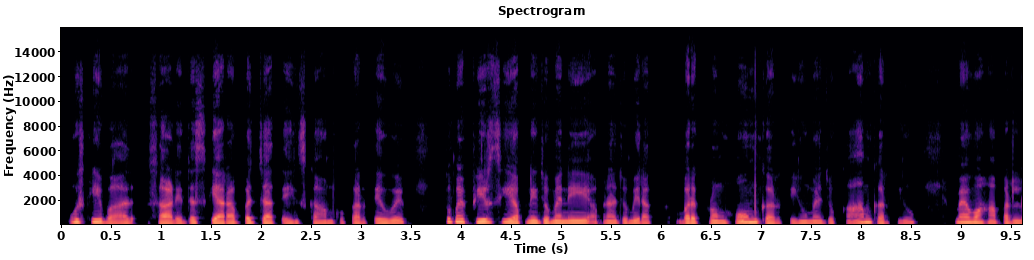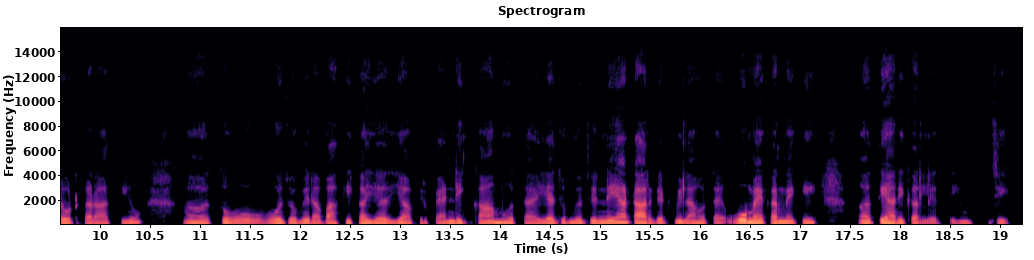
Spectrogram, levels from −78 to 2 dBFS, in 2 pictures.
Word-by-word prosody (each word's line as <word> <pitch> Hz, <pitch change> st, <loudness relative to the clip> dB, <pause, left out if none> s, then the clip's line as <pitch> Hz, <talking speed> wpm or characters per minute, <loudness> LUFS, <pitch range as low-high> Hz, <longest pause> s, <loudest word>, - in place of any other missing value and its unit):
उसके 215 Hz, +1 st, +4 dB
बाद 170 Hz, -1 st, -1 dB, 0.2 s
10:30-11:00 170 Hz, 0 st, +2 dB
बज 180 Hz, -, +4 dB
जाते 160 Hz, -2 st, +1 dB
हैं 165 Hz, +1 st, -2 dB
इस 170 Hz, -, -9 dB
काम 150 Hz, -1 st, -3 dB
को 165 Hz, +2 st, -12 dB
करते 150 Hz, +1 st, -3 dB
हुए, 160 Hz, +4 st, +2 dB
तो 225 Hz, +4 st, -6 dB
मैं 240 Hz, -, +8 dB
फिर 210 Hz, -1 st, +7 dB
से 205 Hz, 0 st, +2 dB
अपनी 175 Hz, 0 st, +4 dB
जो 175 Hz, 0 st, +2 dB
मैंने 165 Hz, -1 st, +5 dB
अपना 160 Hz, 0 st, -2 dB
जो 165 Hz, +1 st, -4 dB
मेरा 160 Hz, -1 st, 0 dB, 0.3 s
वर्क 175 Hz, -1 st, +4 dB
फ्रॉम 170 Hz, -2 st, +2 dB
होम 215 Hz, -, +7 dB
करती 150 Hz, -2 st, -2 dB
हूँ 160 Hz, 0 st, 0 dB
मैं 160 Hz, 0 st, 0 dB
जो 165 Hz, +2 st, -6 dB
काम 205 Hz, +5 st, 0 dB
करती 165 Hz, -4 st, -5 dB
हूँ 190 Hz, +4 st, -5 dB, 0.4 s
मैं 205 Hz, 0 st, +5 dB
वहाँ 190 Hz, -2 st, +3 dB
पर 170 Hz, -, 0 dB
लौट 160 Hz, -2 st, 0 dB
कर 155 Hz, 0 st, -4 dB
आती 150 Hz, +2 st, -7 dB
हूँ 190 Hz, +5 st, -3 dB, 0.4 s
अ, 170 Hz, -3 st, -1 dB
तो 175 Hz, -, +1 dB, 0.4 s
वो 170 Hz, 0 st, +1 dB
जो 165 Hz, +1 st, -3 dB
मेरा 165 Hz, -1 st, -2 dB
बाकी 160 Hz, +1 st, -4 dB
का 165 Hz, 0 st, -3 dB
या 165 Hz, 0 st, +1 dB
या 170 Hz, -2 st, -2 dB
फिर 165 Hz, +1 st, -13 dB
पेंडिंग 160 Hz, +2 st, -1 dB
काम 170 Hz, +4 st, 0 dB
होता 170 Hz, -4 st, -3 dB
है 155 Hz, 0 st, -4 dB
या 160 Hz, 0 st, 0 dB
जो 175 Hz, +3 st, -7 dB
मुझे 175 Hz, -1 st, -2 dB
नया 175 Hz, +4 st, +2 dB
टारगेट 160 Hz, -2 st, 0 dB
मिला 155 Hz, -1 st, -1 dB
होता 155 Hz, +1 st, -5 dB
है -, -, -8 dB
वो 200 Hz, +1 st, +5 dB
मैं 190 Hz, -2 st, +5 dB
करने 150 Hz, -1 st, +1 dB
की 175 Hz, +5 st, -5 dB, 0.4 s
अ, 165 Hz, -, +2 dB
तैयारी 170 Hz, 0 st, +2 dB
कर 135 Hz, -2 st, -5 dB
लेती 150 Hz, -, -11 dB
हूँ। 145 Hz, -1 st, -7 dB, 0.2 s
जी। 150 Hz, -1 st, -8 dB
165 Hz, 220 wpm, -23 LUFS, 160-180 Hz, 0.4 s, मैं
